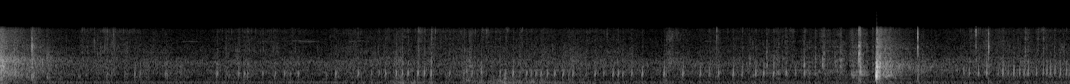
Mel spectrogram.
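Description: Branches and brush snapping as a logging cable drags through them: a run of small crackles and twig snaps, with one loud crack near the end.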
